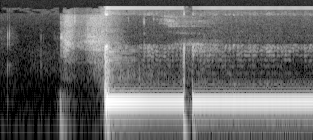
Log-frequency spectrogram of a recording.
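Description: Telephone tone on a call being placed: a short click, then a loud, steady single-pitched tone that breaks off for an instant and resumes at the same level until the end.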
